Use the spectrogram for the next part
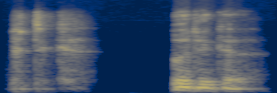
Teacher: So I've got the screen, but I'm also blowing the air, the plosives, the P's, T's, K, G, P, T, K, B, D, G, P, T, K, B, D, G. The only difference between the first three and the second three is voice off, voice on.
